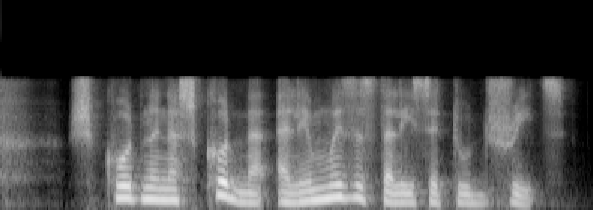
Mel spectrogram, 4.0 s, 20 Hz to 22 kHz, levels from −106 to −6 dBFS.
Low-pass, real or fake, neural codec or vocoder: 5.4 kHz; fake; codec, 16 kHz, 0.2 kbps, FocalCodec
